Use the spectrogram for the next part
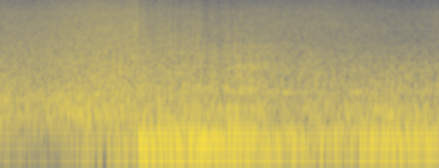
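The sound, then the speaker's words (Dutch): A deep rumble of thunder from a storm breaking over the ship Lutina late in the afternoon surges in abruptly after a moment of windy hiss and rolls on loudly, with heavy low roaring and stormy wind-like noise throughout. No voices. “Laat in de middag storten de donderkoppen zich op de Lutina.”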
